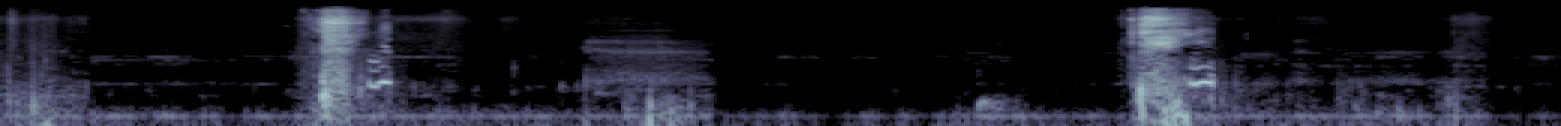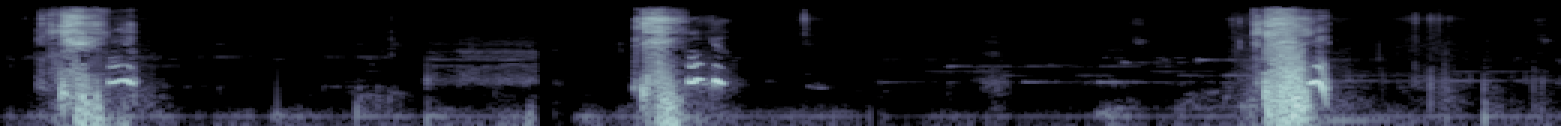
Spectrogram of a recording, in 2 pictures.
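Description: Five forceful sneezes in quick succession over about twenty seconds, a sneezing fit, in a quiet room.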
